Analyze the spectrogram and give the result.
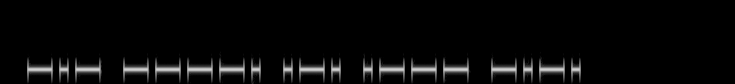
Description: Morse code, heard as a keyed tone, about 15 wpm, 700 Hz. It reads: K9RJC
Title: USA Callsign DE Callsign - 5 Characters - 15wpm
